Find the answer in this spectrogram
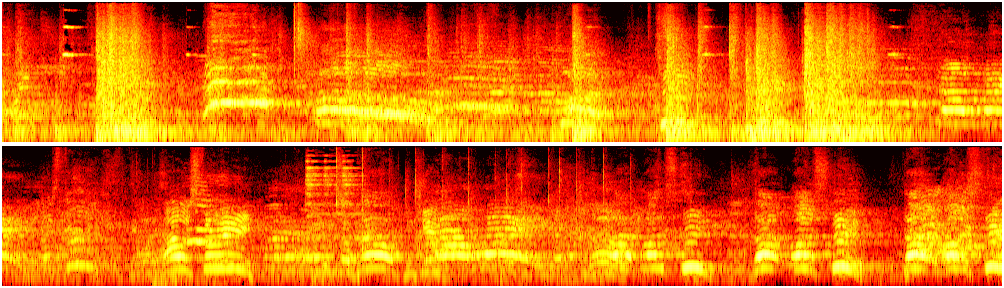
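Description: Wrestlers' bodies hitting the ring mat: a run of loud, sudden thuds in the first half. People shout and call out throughout.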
